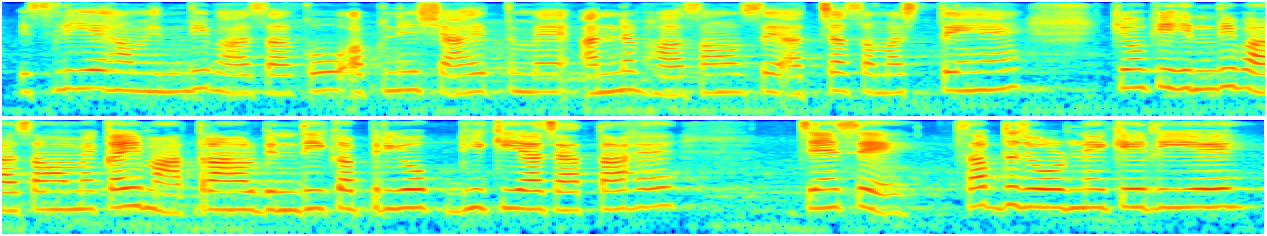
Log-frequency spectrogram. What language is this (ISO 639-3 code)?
hin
